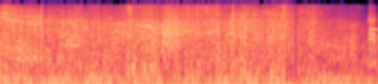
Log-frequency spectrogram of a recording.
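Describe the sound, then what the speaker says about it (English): A Tomahawk missile strikes an enemy runway in a film scene, a loud, sustained, rumbling explosion roar that fills the whole moment without letting up. "Impact. Enemy runway is destroyed."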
